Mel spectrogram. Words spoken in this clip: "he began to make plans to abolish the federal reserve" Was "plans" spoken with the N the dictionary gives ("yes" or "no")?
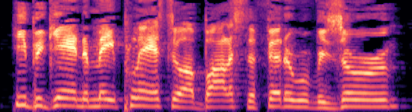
yes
